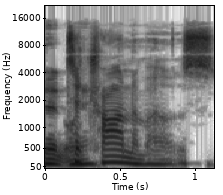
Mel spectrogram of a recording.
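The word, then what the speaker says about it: tetrominoes: This jigsaw puzzle one, which for people who haven't done this, it was like there were tetraminos. Am I saying that right? – Yeah, I think people also pronounce it tetronymos.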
